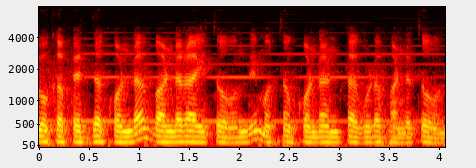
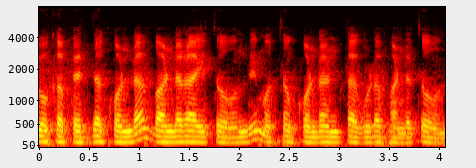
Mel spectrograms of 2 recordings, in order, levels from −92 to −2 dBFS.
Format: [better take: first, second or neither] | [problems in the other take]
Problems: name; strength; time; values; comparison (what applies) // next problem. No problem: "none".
second | background sound (Wind instrument, woodwind instrument); 17 dB below the speech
